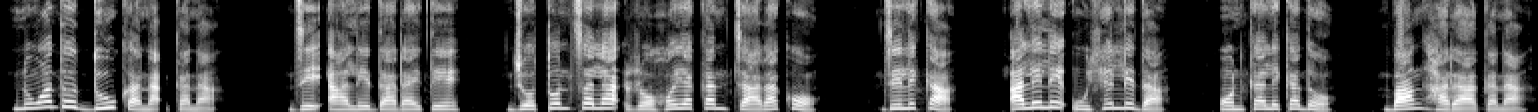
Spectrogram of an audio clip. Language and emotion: Santali, sad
